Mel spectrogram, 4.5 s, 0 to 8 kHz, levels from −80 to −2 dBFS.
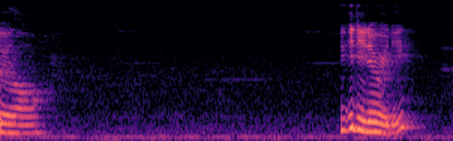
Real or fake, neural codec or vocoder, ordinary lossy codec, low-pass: real; none; none; 7.2 kHz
